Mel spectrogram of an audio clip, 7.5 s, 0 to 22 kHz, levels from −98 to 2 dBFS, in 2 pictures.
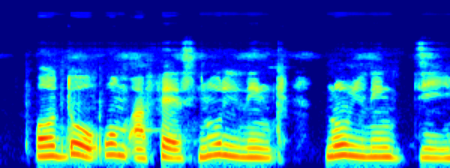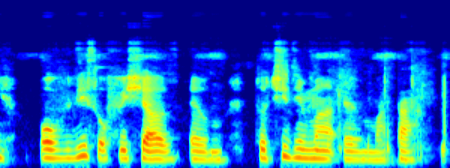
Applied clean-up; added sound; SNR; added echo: none; none; none; none.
